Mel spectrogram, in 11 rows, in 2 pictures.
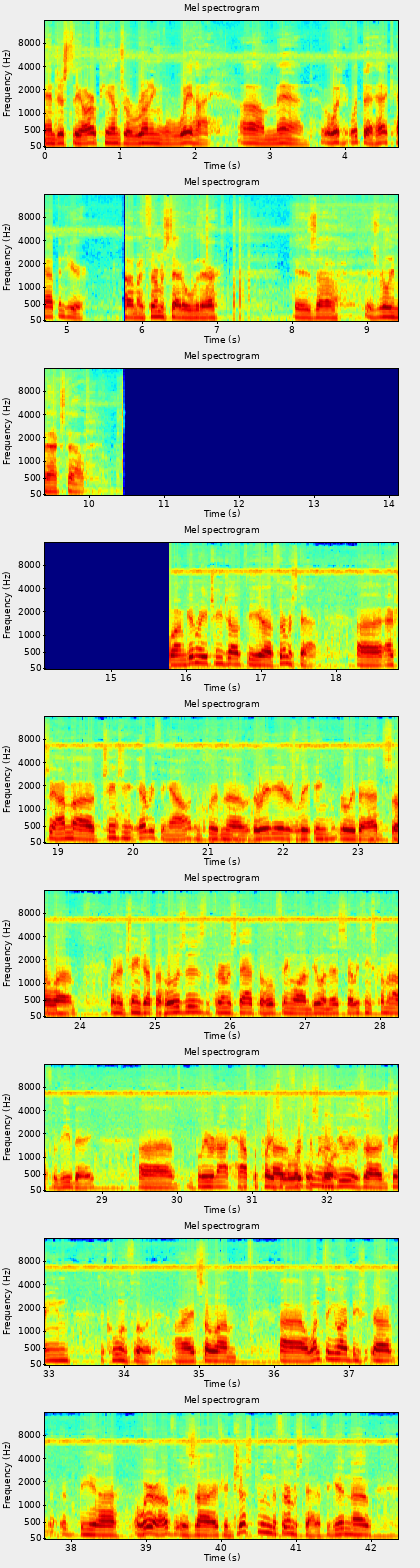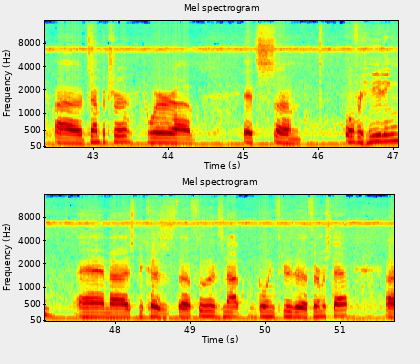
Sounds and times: Cricket: 0.0 - 10.5, 15.8 - 51.7.

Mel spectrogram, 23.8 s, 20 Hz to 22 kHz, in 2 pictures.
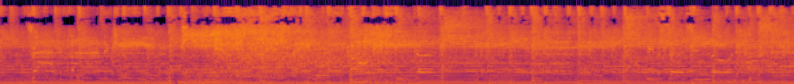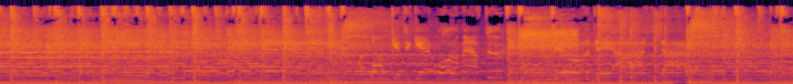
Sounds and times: Strum: 0.0 - 17.0, 19.5 - 23.0
Electric guitar: 0.0 - 23.8.

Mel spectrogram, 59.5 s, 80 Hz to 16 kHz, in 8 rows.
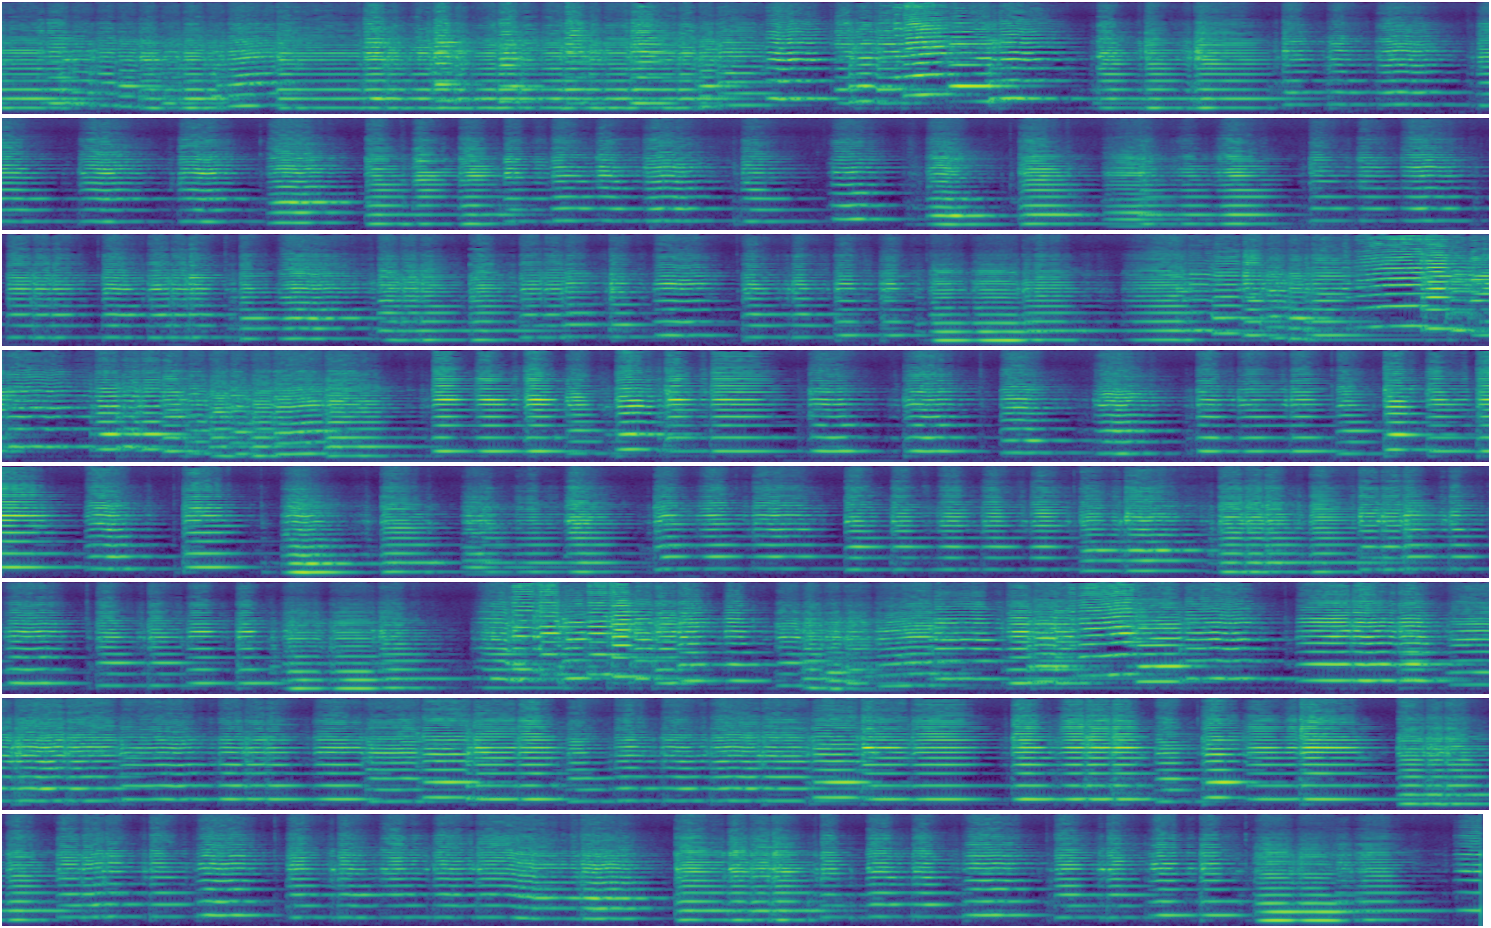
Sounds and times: Violin, fiddle: 0.0 - 59.4.

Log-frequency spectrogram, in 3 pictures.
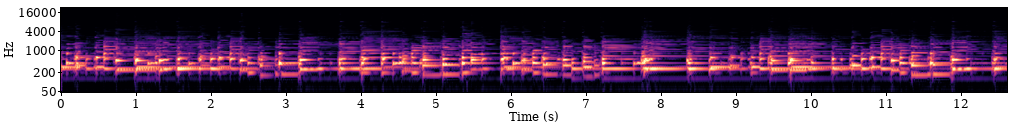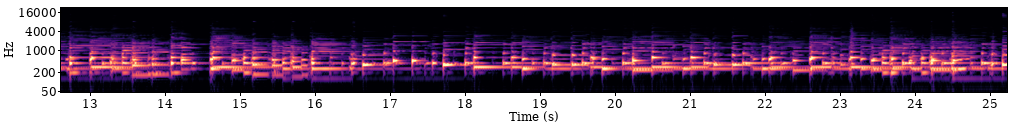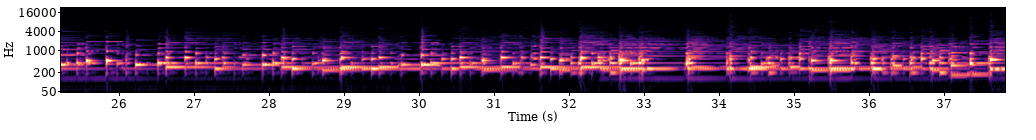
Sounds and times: Music: 0.0 - 37.8.

